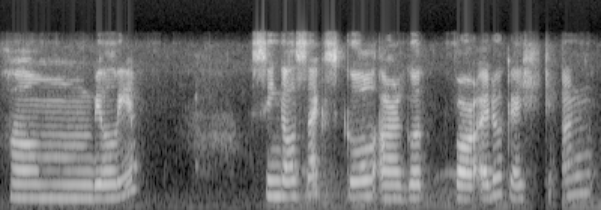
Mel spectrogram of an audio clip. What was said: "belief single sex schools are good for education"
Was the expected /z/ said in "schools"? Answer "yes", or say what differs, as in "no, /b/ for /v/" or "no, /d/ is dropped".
no, /z/ is dropped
